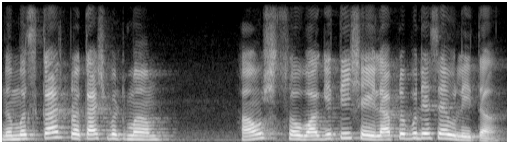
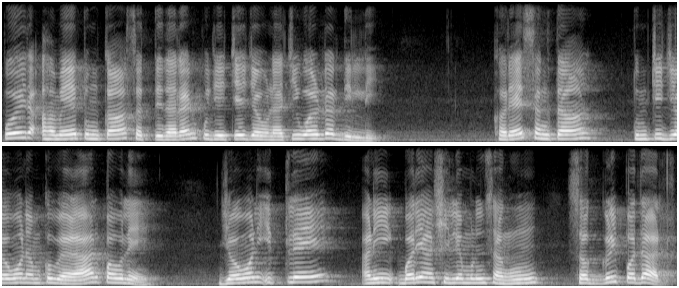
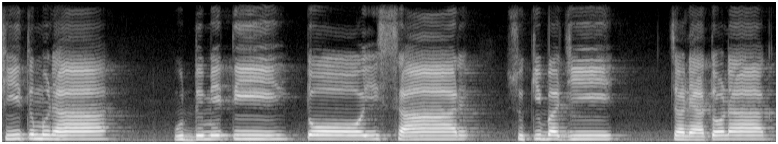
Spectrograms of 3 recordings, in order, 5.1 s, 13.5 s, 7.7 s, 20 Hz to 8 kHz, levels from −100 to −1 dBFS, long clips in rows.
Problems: background sounds at intervals, background conversations at intervals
